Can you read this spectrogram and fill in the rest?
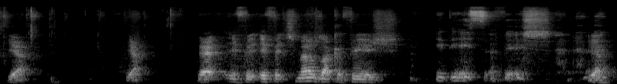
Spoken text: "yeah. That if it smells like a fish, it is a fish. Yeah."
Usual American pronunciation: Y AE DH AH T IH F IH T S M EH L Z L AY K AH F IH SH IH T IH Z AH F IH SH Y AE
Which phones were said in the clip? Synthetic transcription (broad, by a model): Y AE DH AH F IH F IH T S M EH L Z L AY K AH F IH SH IH T IH Z AH F IH SH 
